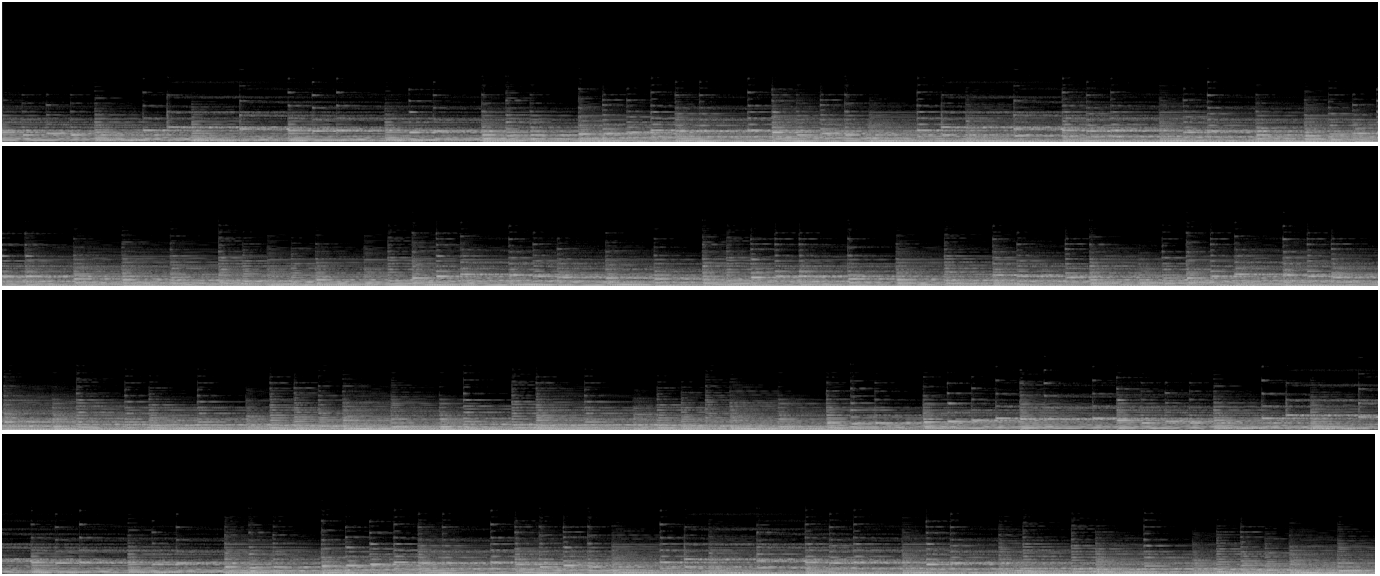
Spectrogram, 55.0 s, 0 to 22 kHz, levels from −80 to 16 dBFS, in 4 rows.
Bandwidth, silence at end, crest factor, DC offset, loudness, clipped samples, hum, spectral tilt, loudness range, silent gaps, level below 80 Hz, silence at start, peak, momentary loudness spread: 8.4 kHz; 0 s; 14 dB; under 0.1%; -19 LUFS; under 0.1%; none; -7.5 dB/octave; 2 LU; none; -34 dBFS; 0 s; -6 dBFS; 3 LU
